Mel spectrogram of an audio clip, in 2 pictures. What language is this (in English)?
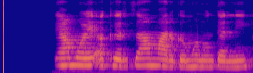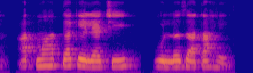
Marathi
